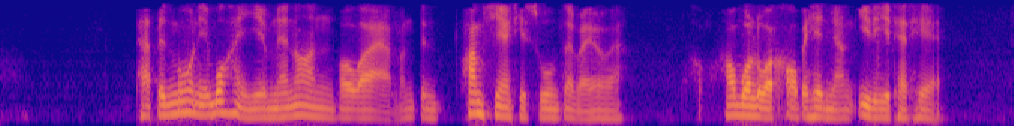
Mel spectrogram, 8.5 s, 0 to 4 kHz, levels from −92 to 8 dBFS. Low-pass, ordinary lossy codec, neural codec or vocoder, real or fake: 3.6 kHz; MP3, 32 kbps; codec, 16 kHz, 0.7 kbps, FocalCodec; fake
